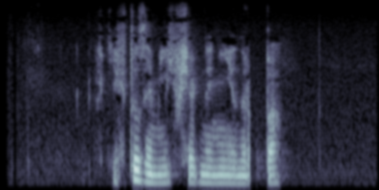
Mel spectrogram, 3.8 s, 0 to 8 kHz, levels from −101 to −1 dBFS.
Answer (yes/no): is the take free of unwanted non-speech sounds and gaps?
no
